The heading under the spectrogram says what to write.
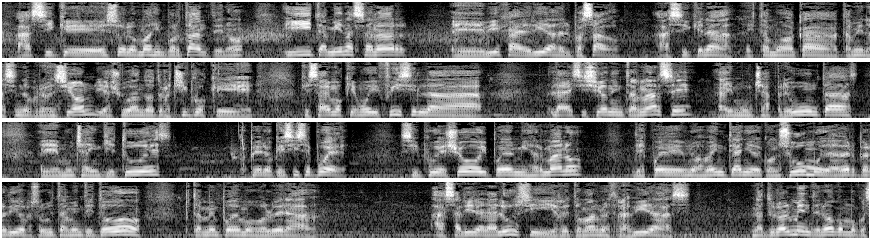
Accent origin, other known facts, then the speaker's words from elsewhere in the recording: Cipolletti, Río Negro, Argentina; Soy de Cipolletti, tengo 36 años, tengo dos hijos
